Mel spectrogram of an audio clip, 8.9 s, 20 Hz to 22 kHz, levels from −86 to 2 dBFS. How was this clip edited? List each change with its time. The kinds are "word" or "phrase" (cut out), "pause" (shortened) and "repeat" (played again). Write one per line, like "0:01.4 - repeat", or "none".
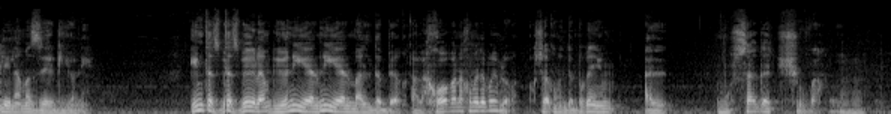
0:02.2 - repeat
0:02.7 - word
0:03.2 - repeat
0:04.1 - word
0:05.5 - word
